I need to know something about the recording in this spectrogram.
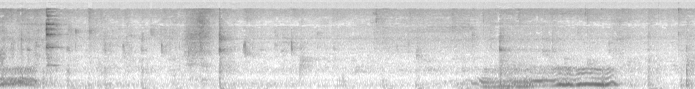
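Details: Indoors, the male French Bulldog Hachi, pied black and white, sleeps with tongue fluttering; a short rasping snore opens, then quiet, then a longer, louder, wavering snore builds and fades near the end.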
